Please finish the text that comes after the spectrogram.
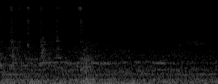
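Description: A Jampang pigeon coos softly and faintly amid background noise, with a few low, muffled calls in a breeder's setting.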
